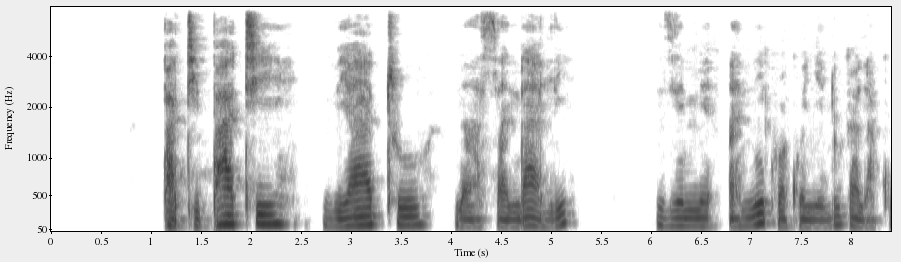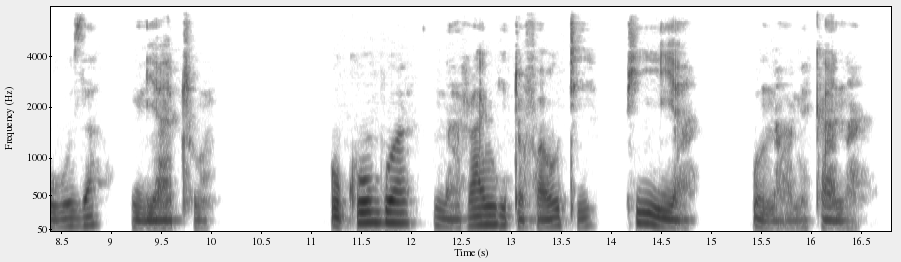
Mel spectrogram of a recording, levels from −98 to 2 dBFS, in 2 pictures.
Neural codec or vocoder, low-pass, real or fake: codec, 16 kHz, 16 kbps, FreqCodec, larger model; 7.2 kHz; fake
